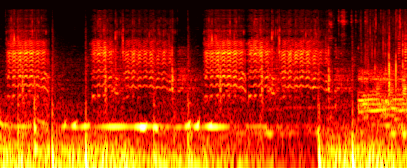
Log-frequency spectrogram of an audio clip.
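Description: animal, goat bleating

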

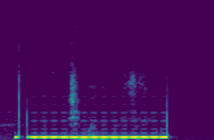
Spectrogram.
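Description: signal or alarm, telephone dialing tones

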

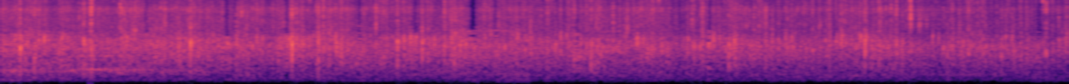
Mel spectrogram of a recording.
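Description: crowd, audience clapping

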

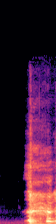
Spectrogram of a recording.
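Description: human body sound, cough

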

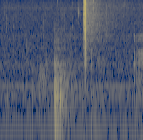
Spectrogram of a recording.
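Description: food or drink, sipping a drink

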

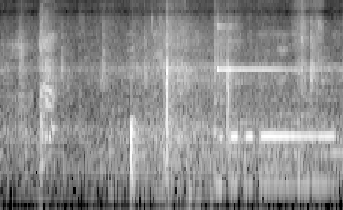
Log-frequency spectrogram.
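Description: signal or alarm, phone vibrating

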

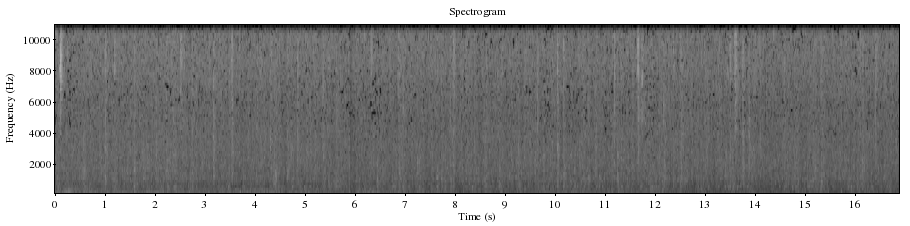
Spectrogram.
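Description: nature, heavy rain falling

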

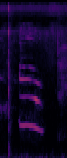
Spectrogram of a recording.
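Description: animal, cat meowing

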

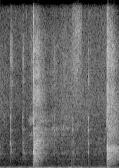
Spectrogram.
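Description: human body sound, slow golf clap

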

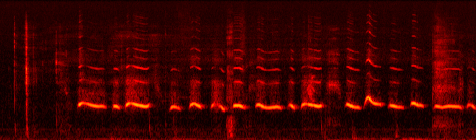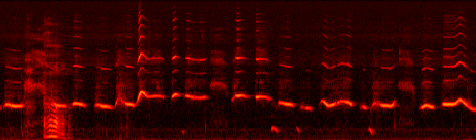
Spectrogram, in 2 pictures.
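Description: human body sound, person whistling a tune

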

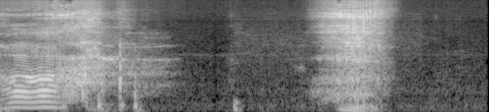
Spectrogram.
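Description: human body sound, sneeze

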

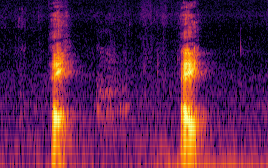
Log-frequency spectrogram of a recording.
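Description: animal, cat purring

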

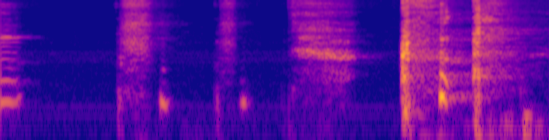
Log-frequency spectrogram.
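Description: human body sound, cough

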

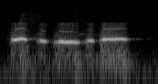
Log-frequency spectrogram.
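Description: human body sound, person whistling a tune

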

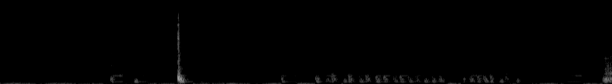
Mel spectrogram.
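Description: household object, typing on a keyboard

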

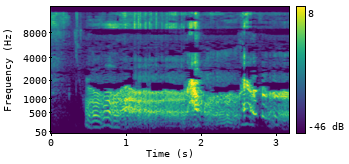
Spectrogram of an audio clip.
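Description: animal, dog growling

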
